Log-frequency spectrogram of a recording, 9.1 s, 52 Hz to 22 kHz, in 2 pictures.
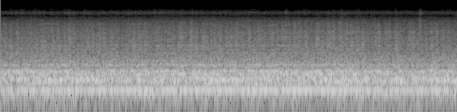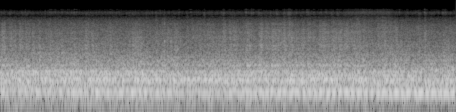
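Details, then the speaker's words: Subaru Impreza wagon under 100K miles, driving, belt also noisy: loud, constant low drone holding steady pitch over road noise; back right wheel bearing bad. "Wheel bearings are 9. Oh yeah. That back right's bad."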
